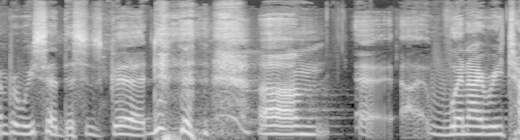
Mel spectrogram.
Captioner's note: laughing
